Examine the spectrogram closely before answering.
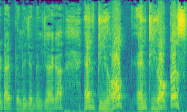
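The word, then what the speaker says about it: Antiochus: में यह आता है एंटियोकस, एंटियोकस, ठीक है ना। इसका प्रोनाउंसिएशन यही करा था ना हम लोगों ने, हाँ नहीं ये वाला एपिफेंस।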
